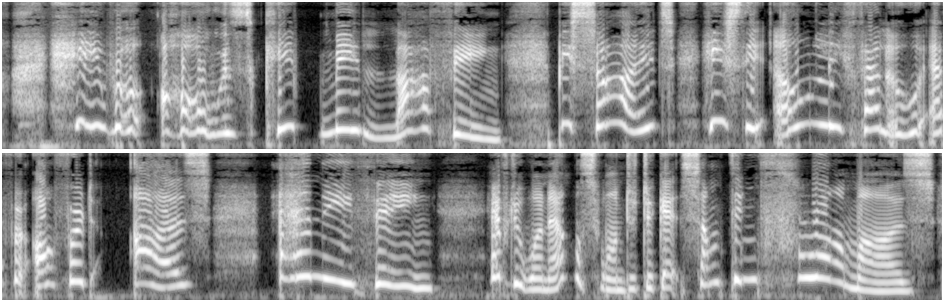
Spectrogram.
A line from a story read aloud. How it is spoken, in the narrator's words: she said, gasping for air from laughter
